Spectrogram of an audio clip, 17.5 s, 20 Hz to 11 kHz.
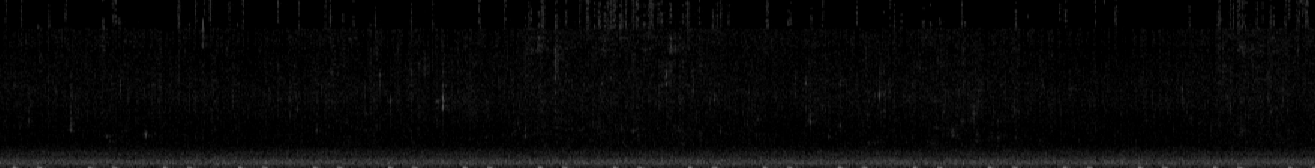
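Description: Steady low thumping heartbeat, about 60 beats a minute, over a muffled whooshing background.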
